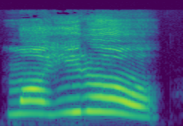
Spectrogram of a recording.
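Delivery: put-on high, loud, slow little-kid voice; small child. A narrator's reading. Child character answering from the room. (صدای نازک و بلند بچه، کشیده)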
